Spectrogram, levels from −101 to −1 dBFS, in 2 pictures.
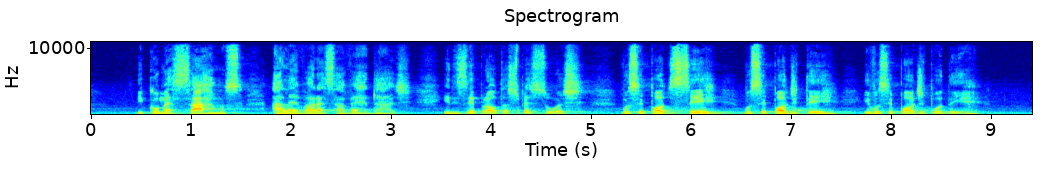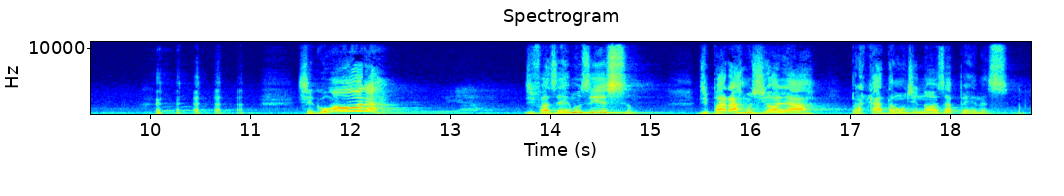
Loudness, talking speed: -35 LUFS, 120 wpm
